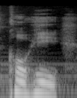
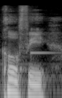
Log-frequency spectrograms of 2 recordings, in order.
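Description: First: The second syllable begins with an h sound. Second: The second syllable begins with an f sound. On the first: The speaker calls it wrong. "I've been pronouncing Ko-fi wrong all this time. I've been pronouncing it as Ko-hi" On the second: The speaker calls it right. "not Ko-fi"

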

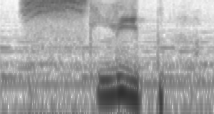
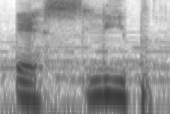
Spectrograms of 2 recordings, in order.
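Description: First: The word starts directly with the s sound. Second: An extra vowel is added before the s. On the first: The speaker calls it right. "با صدای س شروع میشه" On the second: The speaker calls it wrong. "اولش رو یه ا میذارن میگن اسلیپ"

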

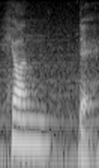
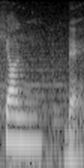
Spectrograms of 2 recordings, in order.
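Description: First: The name is said with native Korean sounds. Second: The same.

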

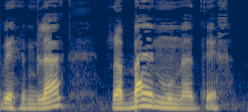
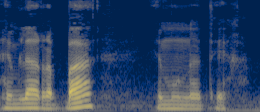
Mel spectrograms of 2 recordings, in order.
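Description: First: The pause comes after 'bechemla'. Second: The pause comes after 'rabba'. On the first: The speaker calls it right. "hay que tener cuidado y hacer una coma, rabba emunateja, y se tiene que decir así" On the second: The speaker calls it wrong. "Todos nosotros decimos así el Modani"

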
